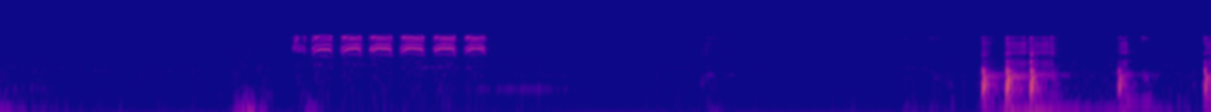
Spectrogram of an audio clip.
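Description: Wild birds calling at a backyard feeder: a quick run of about seven repeated high notes about a second and a half in, then a few louder, harsher calls near the end.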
